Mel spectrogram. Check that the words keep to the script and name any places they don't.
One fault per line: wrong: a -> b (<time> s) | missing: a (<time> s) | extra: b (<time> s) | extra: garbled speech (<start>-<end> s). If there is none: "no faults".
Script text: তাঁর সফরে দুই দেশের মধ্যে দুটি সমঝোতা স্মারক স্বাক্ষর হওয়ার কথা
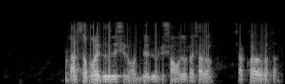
no faults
